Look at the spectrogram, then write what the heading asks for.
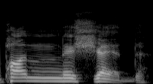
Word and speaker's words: punished: follow the meter correctly it would be delivered some shall be pardoned and some punish shed naturally you wouldn't stress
